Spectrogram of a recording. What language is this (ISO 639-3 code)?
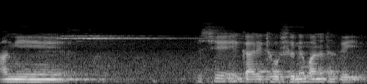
brx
